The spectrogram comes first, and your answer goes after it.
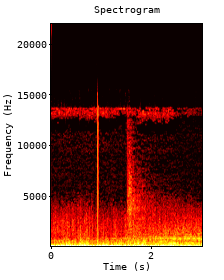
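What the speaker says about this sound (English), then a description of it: "This is a gamma-ray burst, the biggest explosion to rock the universe since the Big Bang" A deep, sustained rumbling blast for a gamma-ray burst, a cosmic explosion, roars loud and dense throughout, with a couple of brief bright cracks layered over the continuous low-heavy roar.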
